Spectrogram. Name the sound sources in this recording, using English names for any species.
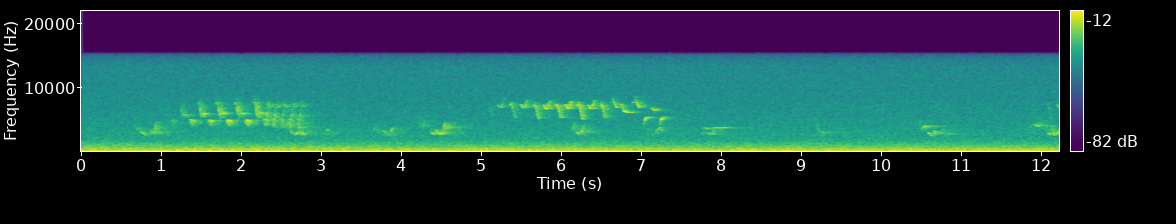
Red-eyed Vireo, Nashville Warbler, Black-and-white Warbler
